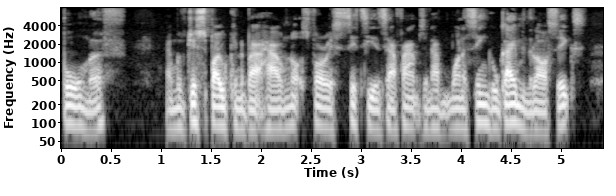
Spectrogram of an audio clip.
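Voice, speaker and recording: Dry and close with no echo, the sound carries a man's very deep, low voice. He talks at a fairly quick pace. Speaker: football podcast host. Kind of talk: casual chat about football.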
